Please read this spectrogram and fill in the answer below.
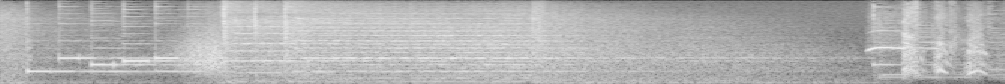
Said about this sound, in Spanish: Esos ladridos son los perritos de la Corporación Mirada Animal Chile, que están felices por el nuevo Centro de Control y Recuperación Canina.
